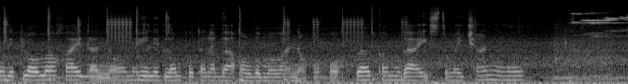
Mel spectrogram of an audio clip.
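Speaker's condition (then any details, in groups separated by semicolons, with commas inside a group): No condition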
